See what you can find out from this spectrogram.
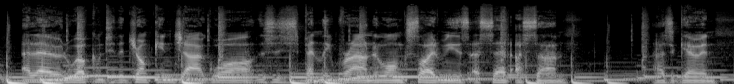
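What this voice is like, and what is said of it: Put-on mixed Yorkshire-Australian accent. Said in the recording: “I'm fluctuating between this Yorkshire kind of South Yorkshire accent and something from Australia at the same time ... a douchey English guy voice”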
